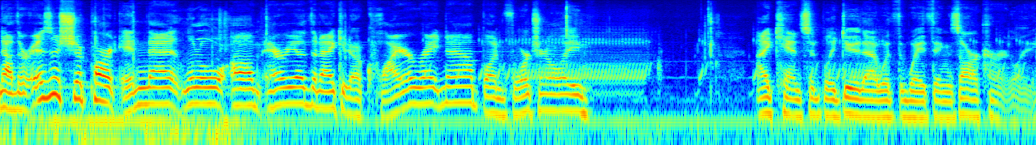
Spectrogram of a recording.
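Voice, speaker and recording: A man at a fairly high pitch with very wide pitch swings, moderate pace, noticeable background noise. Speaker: gaming video commentator. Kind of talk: gameplay commentary. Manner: halting, with repeated words.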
